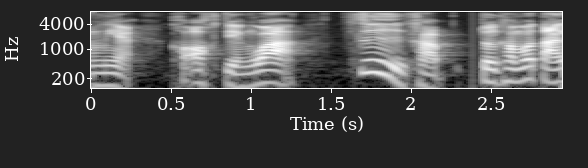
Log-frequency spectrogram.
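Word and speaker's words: 死: บอก ว่า เฮ้ย แอด ตาย มัน ออก เสียง ว่า ซี่ นะ แบบ คน เฒ่า คน แก่ คน จีน ชอบ พูด อ่ะ ซี่ แล้ว ซี แล้ว ก็ ต้อง บอก ว่า ออก เสียง แบบ นี้ ก็ ถูก ครับ เพราะ การ ออก เสียง ซี้ นี้ เป็น การ ออก เสียง แบบ จีน แต้ จิ๋ว คือ คน จีน บ้าน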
